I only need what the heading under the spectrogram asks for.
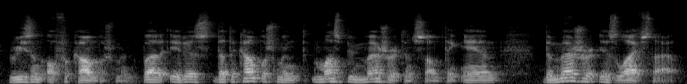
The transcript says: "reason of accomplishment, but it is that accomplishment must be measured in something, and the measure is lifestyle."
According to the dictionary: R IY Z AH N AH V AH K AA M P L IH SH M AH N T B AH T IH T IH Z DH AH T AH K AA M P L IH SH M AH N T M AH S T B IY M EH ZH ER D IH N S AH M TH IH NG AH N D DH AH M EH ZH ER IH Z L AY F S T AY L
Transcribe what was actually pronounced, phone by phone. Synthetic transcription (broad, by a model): R IY Z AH N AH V AH K AA M P L IH SH M AH N T B AH T IH T IH Z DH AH T AH K AA M P L IH SH M AH N T M AH S T B IY M EH ZH ER D IH N S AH M TH IH NG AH N DH AH M EH ZH ER IH Z L AY F S T AY L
